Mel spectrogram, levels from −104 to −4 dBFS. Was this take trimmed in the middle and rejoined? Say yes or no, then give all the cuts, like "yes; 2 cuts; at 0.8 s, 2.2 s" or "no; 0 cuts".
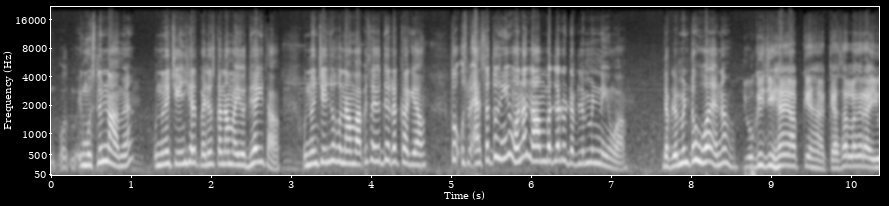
yes; 1 cut; at 8.6 s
